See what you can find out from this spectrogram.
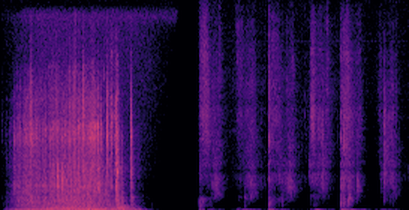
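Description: household object, door sliding closed

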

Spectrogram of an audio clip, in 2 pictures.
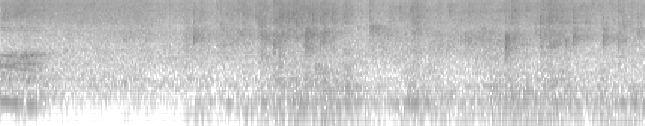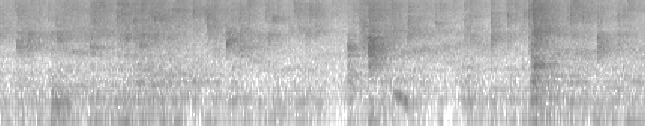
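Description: household object, shower water running

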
